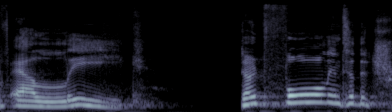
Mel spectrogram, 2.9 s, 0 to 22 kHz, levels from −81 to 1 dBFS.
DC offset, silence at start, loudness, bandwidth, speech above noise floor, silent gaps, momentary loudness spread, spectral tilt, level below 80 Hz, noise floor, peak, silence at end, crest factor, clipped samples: under 0.1%; 0 s; -32 LUFS; 19 kHz; 51 dB; none; 10 LU; -6 dB/octave; -84 dBFS; -83 dBFS; -16 dBFS; 0 s; 18 dB; under 0.1%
